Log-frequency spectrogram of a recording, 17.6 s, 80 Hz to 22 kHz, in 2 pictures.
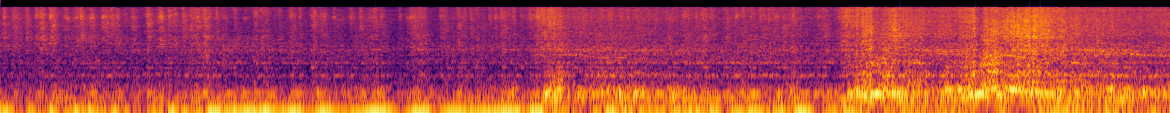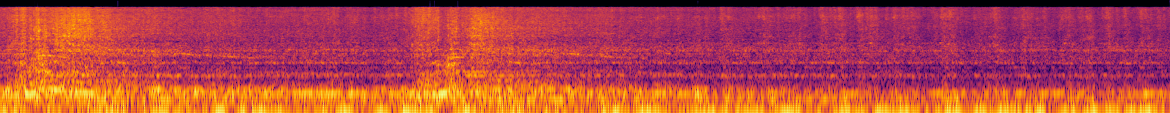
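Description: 427 cubic-inch stroker V8 with a hydraulic roller cam, on a raw start-up tune, idling steadily and blipped about four times with quick rises and falls in revs. Heard from inside the car's cabin.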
